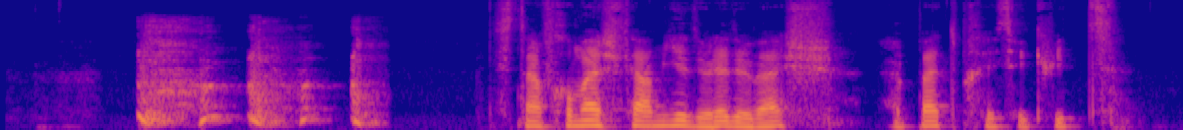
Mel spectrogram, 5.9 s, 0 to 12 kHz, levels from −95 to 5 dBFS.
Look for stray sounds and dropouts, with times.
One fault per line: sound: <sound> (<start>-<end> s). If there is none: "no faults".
sound: cough (0.7-2.0 s)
